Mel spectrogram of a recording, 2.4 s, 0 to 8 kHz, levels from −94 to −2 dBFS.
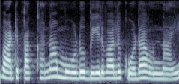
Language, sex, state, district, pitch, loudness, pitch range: Telugu, female, Telangana, Adilabad, 220 Hz, -15 LUFS, 205-225 Hz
